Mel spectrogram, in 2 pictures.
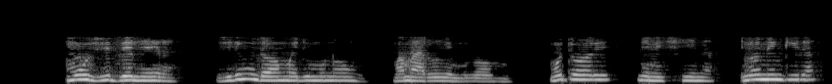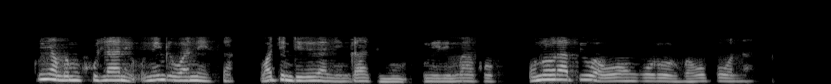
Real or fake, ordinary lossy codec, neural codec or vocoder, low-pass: fake; AAC, 16 kbps; codec, 16 kHz, 8 kbps, FreqCodec, larger model; 3.6 kHz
